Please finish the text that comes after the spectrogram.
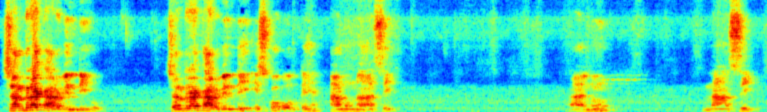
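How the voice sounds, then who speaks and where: Guy teaching grammar, kinda high voice, patient, says terms twice, echoey room. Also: animated, a bit bright. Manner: patient, explains step by step, repeats terms slowly. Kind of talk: grammar lesson. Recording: echoey room, faint ambient noise.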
